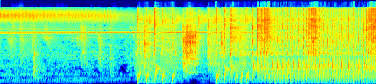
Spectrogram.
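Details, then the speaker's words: Motorcycle single-cylinder engine after fixing smoke (new piston, rings, valve seals, lapped valves, carb leak fixed): cranking chuffs, then fires and settles to a quick even beat, no knock or rattle; smoke gone, runs healthy. "Ini udah hilang ngebulnya dan insya Allah suaranya juga udah enak ya"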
